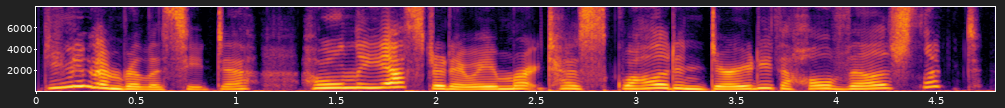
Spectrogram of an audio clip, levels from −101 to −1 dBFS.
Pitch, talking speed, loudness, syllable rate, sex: 285 Hz, 215 wpm, -16 LUFS, 7.3 syllables/s, female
